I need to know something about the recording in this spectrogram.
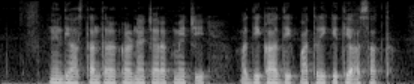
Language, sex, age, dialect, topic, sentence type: Marathi, male, 18-24, Southern Konkan, banking, question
